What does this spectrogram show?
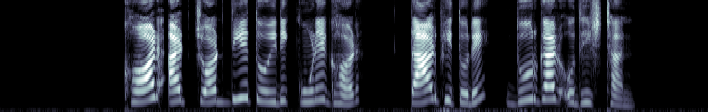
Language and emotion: Bengali, neutral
